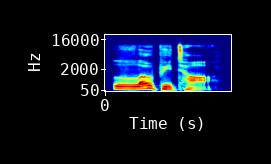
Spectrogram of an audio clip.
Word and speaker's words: L'Hôpital: First off, how do you say it? It's L'Hopital. Got it?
